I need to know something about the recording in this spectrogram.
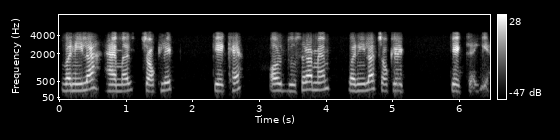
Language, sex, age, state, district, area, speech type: Hindi, male, 18-30, Uttar Pradesh, Sonbhadra, rural, conversation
